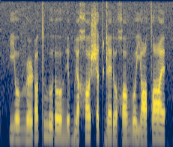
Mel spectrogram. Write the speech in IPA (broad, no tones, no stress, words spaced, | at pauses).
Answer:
jovə˞ɽɔt ɦuɾoɦɪ bɪχɔ ʃatɖɛɾu χɔvo jotˤɛ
